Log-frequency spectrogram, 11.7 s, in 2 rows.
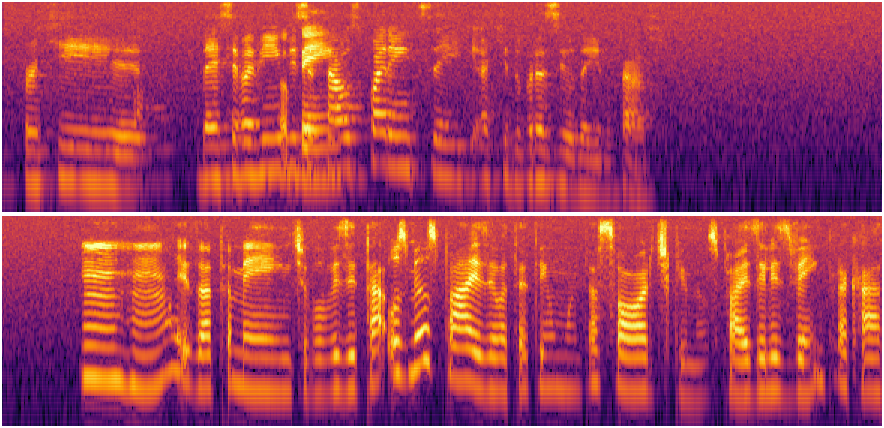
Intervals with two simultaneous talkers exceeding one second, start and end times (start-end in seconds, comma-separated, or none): none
